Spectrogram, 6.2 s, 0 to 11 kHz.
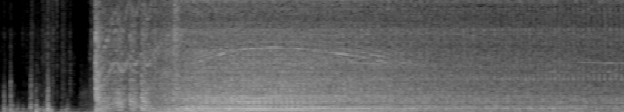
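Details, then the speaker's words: Engine idling hot (209–210°F) after a second diesel oil-flush and fresh 5W30, with an oil consumption problem; slightly loping, rhythmic idle attributed to fuel trims readjusting, check light on and smoky; lumpy idle. "You can hear it loping a little bit, but that's slightly because of the fuel trims trying to make the accommodations because it doesn't see that diesel anymore."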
